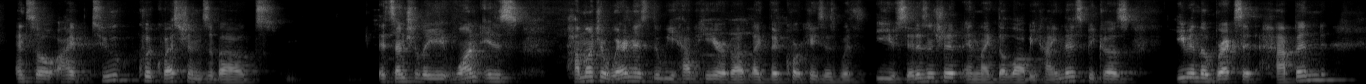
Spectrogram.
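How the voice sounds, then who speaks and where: A man's dark, mellow voice with an American accent at a moderate pace. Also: medium pitch for a man, ordinary pitch variation. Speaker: audience member asking questions. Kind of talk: audience question.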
